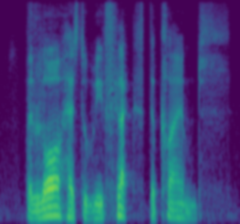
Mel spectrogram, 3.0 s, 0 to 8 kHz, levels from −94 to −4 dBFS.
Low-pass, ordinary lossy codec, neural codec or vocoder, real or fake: none; none; codec, 16 kHz, 1 kbps, FunCodec, trained on LibriTTS, 50 frames a second; fake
